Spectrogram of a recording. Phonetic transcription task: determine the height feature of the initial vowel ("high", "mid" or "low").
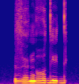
low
